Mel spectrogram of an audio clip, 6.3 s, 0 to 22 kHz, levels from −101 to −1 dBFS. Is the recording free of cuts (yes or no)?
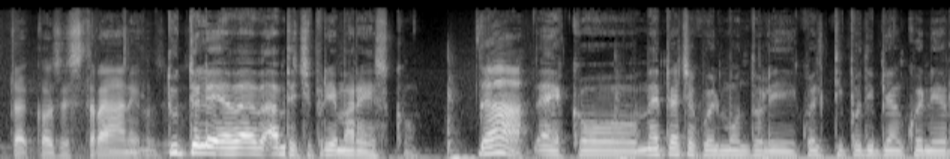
no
